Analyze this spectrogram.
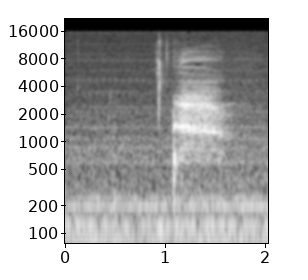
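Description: A man exhales loudly after a sip.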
